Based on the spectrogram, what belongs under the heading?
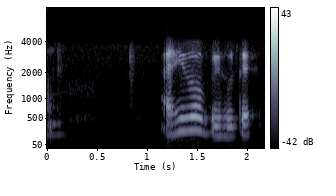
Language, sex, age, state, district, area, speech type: Assamese, female, 30-45, Assam, Tinsukia, urban, conversation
